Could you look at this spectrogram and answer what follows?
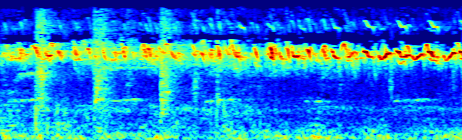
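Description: A crowd of ducklings in a brooder on a farm peeps continuously, high thin calls overlapping with a few louder chirps standing out.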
